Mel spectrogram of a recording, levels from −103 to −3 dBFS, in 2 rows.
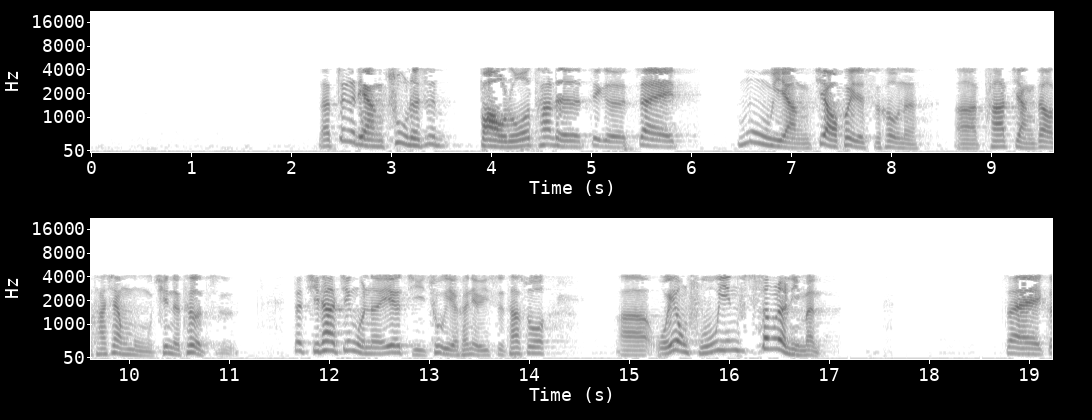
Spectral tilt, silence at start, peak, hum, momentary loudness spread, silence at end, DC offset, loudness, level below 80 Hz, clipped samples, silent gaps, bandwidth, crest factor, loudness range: -0.5 dB/octave; 2.3 s; -32 dBFS; none; 13 LU; 0 s; under 0.1%; -53 LUFS; under -90 dBFS; under 0.1%; none; 4.3 kHz; 24 dB; 5 LU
